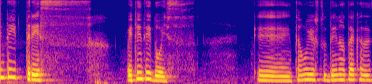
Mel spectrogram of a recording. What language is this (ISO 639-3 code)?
por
